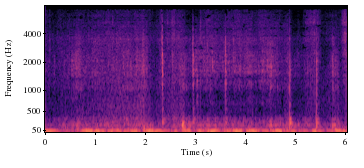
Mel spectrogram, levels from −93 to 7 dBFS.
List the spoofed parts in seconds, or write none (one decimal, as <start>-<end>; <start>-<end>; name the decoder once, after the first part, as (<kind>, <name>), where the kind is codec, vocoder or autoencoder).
0.8-2.0 (vocoder, BigVGAN v2)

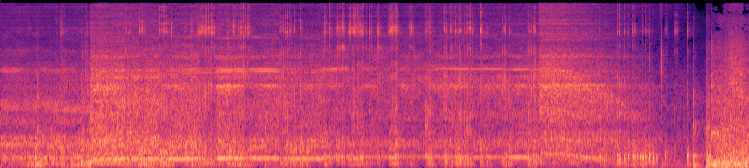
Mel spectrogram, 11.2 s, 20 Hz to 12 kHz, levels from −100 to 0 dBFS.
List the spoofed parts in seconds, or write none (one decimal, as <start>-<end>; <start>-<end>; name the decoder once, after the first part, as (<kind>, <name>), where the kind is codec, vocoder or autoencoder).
0.0-1.7 (autoencoder, DAC-VAE); 4.8-6.6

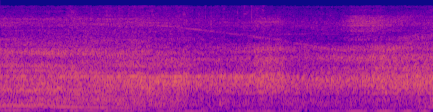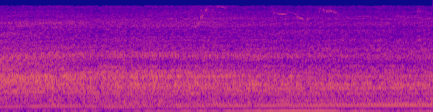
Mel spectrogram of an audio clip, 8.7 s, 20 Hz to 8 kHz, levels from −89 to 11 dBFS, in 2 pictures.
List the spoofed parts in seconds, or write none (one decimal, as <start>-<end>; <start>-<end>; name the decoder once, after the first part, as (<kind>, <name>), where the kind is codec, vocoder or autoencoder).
none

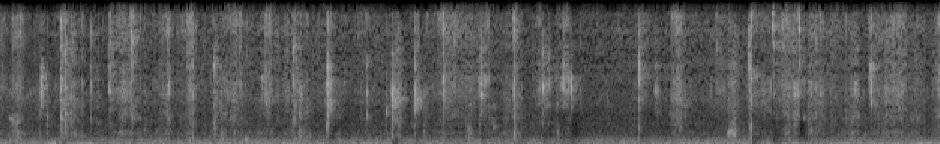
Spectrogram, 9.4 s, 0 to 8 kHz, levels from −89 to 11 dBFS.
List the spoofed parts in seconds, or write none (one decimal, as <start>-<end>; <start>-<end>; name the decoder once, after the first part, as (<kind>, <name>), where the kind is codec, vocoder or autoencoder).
4.6-6.7 (codec, DAC); 7.2-7.7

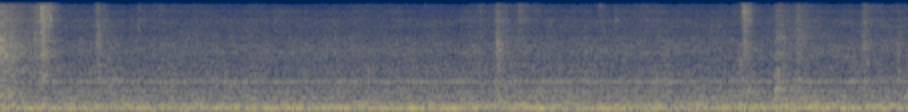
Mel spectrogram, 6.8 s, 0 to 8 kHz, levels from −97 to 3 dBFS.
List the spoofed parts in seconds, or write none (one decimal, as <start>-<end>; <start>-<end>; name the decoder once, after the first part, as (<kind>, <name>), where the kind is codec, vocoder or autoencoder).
0.0-6.8 (codec, DAC)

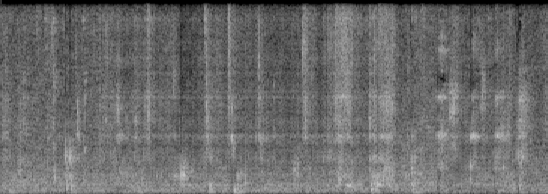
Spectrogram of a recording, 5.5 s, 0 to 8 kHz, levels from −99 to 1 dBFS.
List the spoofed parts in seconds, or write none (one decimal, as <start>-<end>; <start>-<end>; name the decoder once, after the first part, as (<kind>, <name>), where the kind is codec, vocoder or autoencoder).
1.0-3.9 (codec, HILCodec); 4.5-5.1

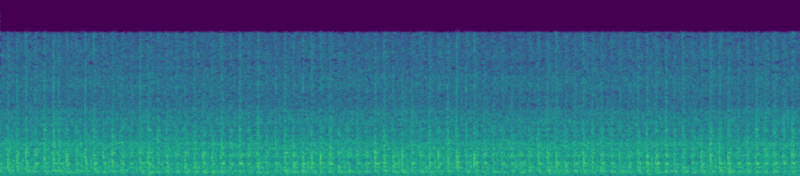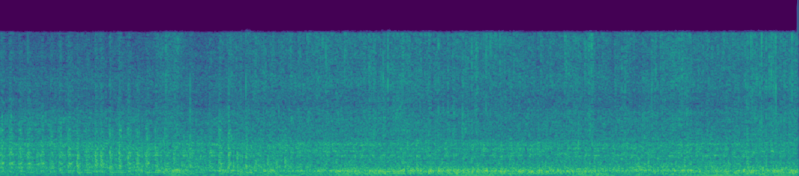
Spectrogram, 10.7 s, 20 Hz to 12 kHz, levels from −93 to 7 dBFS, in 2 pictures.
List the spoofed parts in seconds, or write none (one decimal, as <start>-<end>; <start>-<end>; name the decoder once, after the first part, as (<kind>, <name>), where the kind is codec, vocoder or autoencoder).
0.0-10.7 (vocoder, BigVGAN v2)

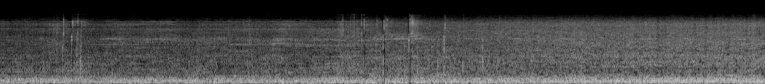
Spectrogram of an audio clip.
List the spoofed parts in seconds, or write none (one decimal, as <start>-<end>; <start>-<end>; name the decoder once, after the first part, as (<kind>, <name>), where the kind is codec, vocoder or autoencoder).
0.0-3.7 (codec, SNAC)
